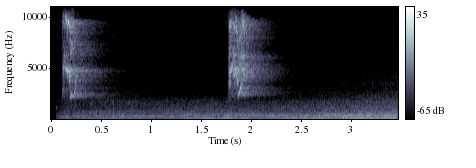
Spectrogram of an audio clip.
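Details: Rosy-faced lovebird, a very chatty bird, giving two short, sharp high chirps about one and a half seconds apart over a low steady indoor hum.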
